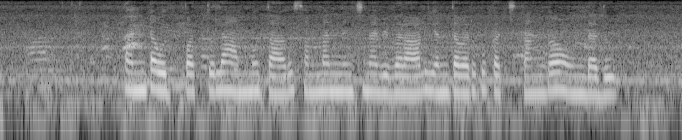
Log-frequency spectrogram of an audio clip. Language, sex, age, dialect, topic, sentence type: Telugu, female, 18-24, Southern, agriculture, question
